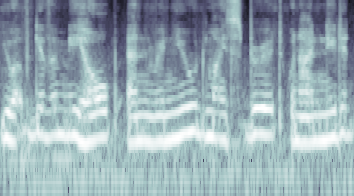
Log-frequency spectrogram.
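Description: A put-on character voice goes at a moderate pace over clear background noise. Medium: read story. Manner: frustrated, then wondering and grateful.

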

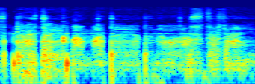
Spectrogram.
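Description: A woman is whispering. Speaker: ASMR creator. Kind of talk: ASMR whispered talk to camera in a gas mask. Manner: whispered, muffled, soft-spoken. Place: home room. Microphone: earbuds.

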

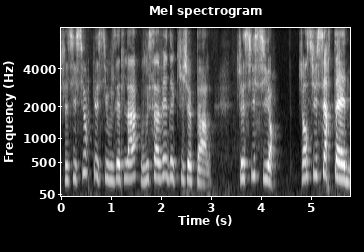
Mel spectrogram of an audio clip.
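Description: Loud and animated, a woman talks at a fairly slow pace with a high pitch and ordinary pitch variation. The background is quiet. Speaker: streamer. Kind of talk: casual chat. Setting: livestream. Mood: playful, enthusiastic. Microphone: headset.

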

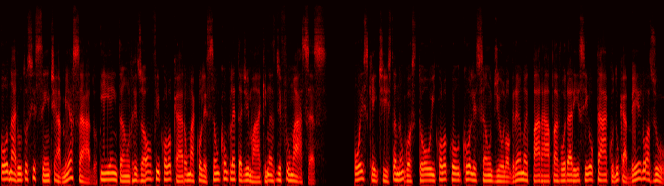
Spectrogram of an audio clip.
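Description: Speaking at a moderate pace and medium pitch with ordinary pitch variation, a man has a dark, mellow tone and very even loudness, captured with a dry, close sound with no echo against a quiet background. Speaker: gaming commentator. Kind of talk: playful gaming commentary, mock sports-style narration of a Habbo trade duel. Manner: animated, exaggerated, joking.

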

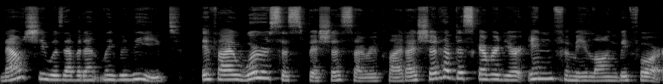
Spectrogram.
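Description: The passage is read aloud in a natural voice.

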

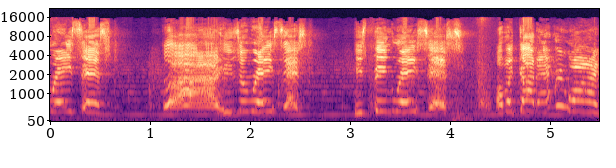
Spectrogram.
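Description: An extremely high-pitched voice talks at a fairly slow pace with clear music in the background. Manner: shrill, indignant.

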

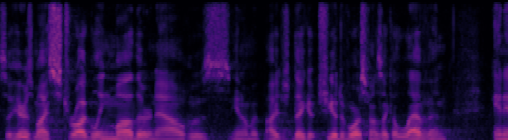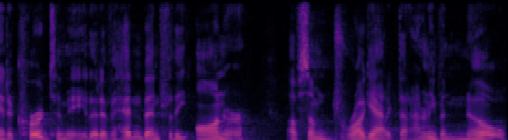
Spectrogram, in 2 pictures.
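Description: A man talks at a fairly quick pace with an American accent. His pitch sits fairly low. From Massachusetts. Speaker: preacher and author. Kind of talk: sermon. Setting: church. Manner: animated. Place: church.

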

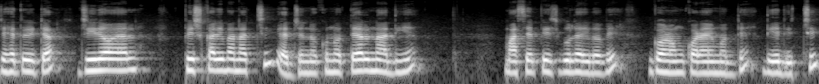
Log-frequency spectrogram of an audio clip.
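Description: A woman speaks at a medium pitch with a dark, mellow tone and fairly even intonation against a quiet background. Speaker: cooking channel host. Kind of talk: cooking tutorial.

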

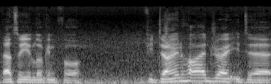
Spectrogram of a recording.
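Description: A man is speaking, and there is light background noise. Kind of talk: tutorial. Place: garden.

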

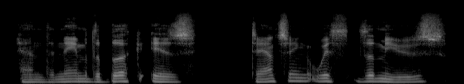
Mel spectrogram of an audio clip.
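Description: A man speaking at a very slow pace, in a dry, close sound with no echo. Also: long, frequent pauses, big swings in loudness. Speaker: webinar moderator. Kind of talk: webinar moderation. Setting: video call.

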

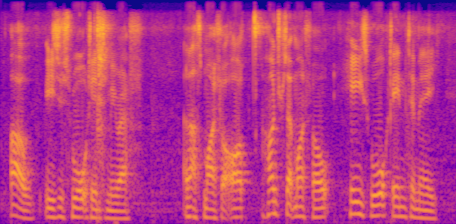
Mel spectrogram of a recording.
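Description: Noticeable background noise sits behind a man speaking at medium pitch with ordinary pitch variation. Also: moderate pace, very even loudness. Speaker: gaming YouTuber. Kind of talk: live commentary over video game football match. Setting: gaming video with voiceover. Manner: informal, chatty, addressing viewers and players as 'mate'.

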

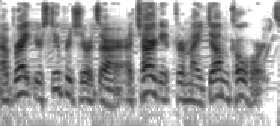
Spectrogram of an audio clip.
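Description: Over faint background music, a man does a put-on character voice at a high pitch and a moderate pace. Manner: mocking, taunting.

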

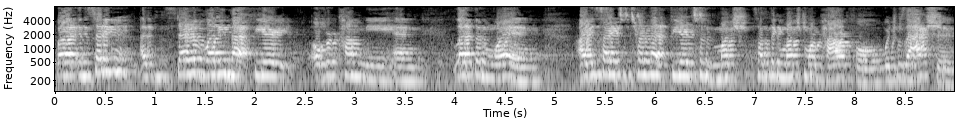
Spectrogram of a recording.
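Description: A woman with a high-pitched, nervous voice speaks at a fairly quick pace with ordinary pitch variation, over strong room echo and light background noise. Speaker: college student. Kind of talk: rally speech. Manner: halting, nervous. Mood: emotional, earnest testimony. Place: stage. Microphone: podium.

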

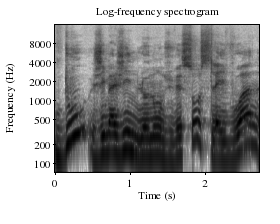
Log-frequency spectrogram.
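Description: Quiet surroundings and a dark, mellow tone from a man. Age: 20s. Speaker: tech news streamer. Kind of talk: casual chat. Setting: studio. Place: studio.

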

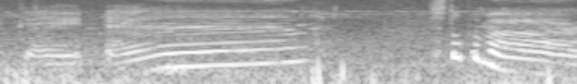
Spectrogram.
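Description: A woman talks while loud background noise fills the recording. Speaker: fitness instructor. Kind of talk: workout instruction. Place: open country. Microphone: camera far.

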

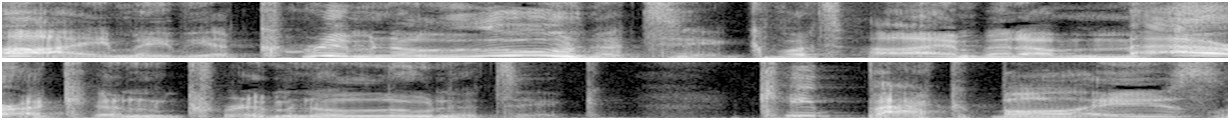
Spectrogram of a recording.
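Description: Putting on a cartoonish character voice, a man speaks at a fairly slow pace with a fairly high pitch and a theatrical tone. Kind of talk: cartoon villain impression. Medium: voice reel. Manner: manic, mocking, theatrical.

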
